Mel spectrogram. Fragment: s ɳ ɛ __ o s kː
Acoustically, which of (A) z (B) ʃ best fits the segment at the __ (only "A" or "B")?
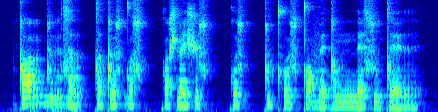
B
